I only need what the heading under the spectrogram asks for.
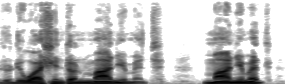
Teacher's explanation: Pour mot monument, il tombé sur premier syllabe là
